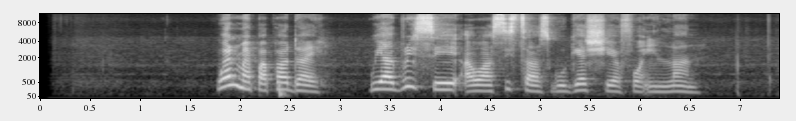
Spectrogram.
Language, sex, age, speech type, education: Nigerian Pidgin, female, 30-45, spontaneous, tertiary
